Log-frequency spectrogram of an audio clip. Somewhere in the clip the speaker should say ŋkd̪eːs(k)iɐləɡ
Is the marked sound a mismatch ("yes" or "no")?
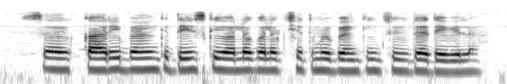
no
